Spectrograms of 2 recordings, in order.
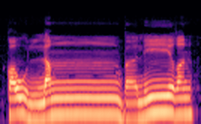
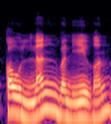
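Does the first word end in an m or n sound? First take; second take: m; n. First: The first word ends in a nasalized m sound. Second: The first word ends in a plain n sound. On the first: The speaker calls it right. "change tanween with meme like qawlam balighan" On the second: The speaker calls it wrong. "Don't read as qawlan balighan"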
